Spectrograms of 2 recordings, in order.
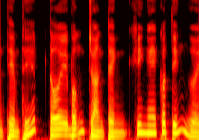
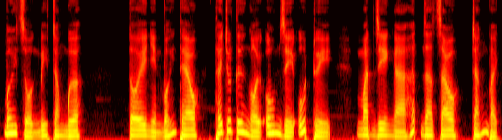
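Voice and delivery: ordinary delivery

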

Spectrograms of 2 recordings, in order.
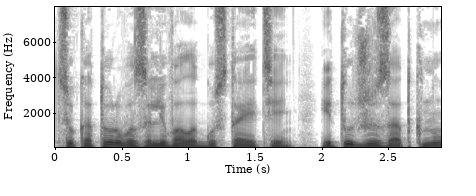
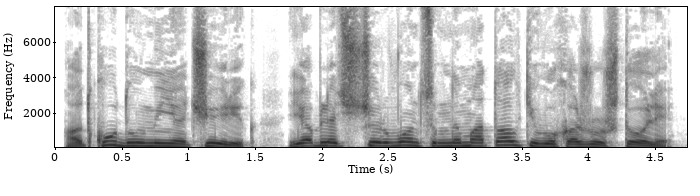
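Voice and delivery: high-pitched aggrieved whine; whiny, tearful; 10 semitones higher than usual. A narrator's reading. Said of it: "запыхтел и плаксиво сообщил".

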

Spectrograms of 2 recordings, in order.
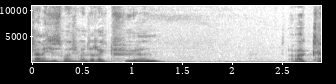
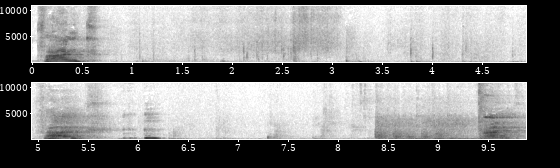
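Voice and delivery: calling out; much slower than usual. Acted. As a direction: shout the name up the stairs. Calling son through the house.

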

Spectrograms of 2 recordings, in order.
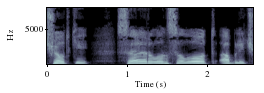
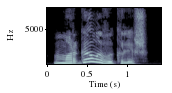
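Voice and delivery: quick, higher teasing cut-in; teasing interjection; 9 semitones higher, 5 dB louder than usual. A narrator's reading. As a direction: finish his threat for him teasingly. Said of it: "вставила я".

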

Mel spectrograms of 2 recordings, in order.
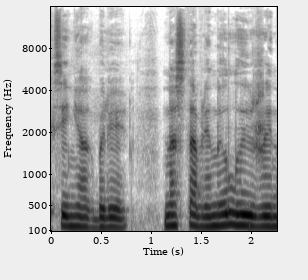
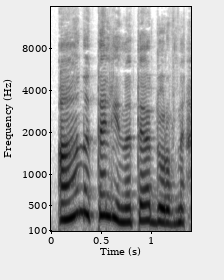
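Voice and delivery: rattling off; 8 semitones higher, 7 dB louder than usual. Acted. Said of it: "затараторила Лена".

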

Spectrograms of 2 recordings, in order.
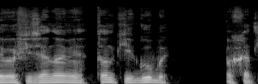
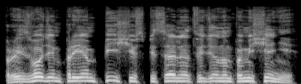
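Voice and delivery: barked formal report, raised pitch; loud military report; 9 semitones higher, 7 dB louder than usual. A narrator's reading. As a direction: report it loudly at attention. Soldier reporting to commander.

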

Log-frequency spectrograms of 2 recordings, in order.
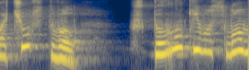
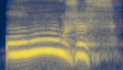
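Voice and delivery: groaning despair; 4 semitones higher, slower than usual. A narrator's reading. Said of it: "застонал суперлятив".

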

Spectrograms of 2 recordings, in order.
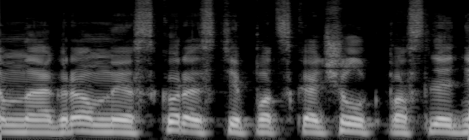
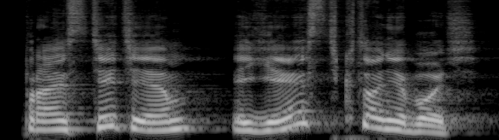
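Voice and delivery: higher-pitched, drawn-out call, no real shout; mild calling out; 6 semitones higher, slower than usual. A narrator's reading. Люсье calls to whoever is home, a mild, high call. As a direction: call lightly into a silent house. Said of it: "крикнула Люсье".

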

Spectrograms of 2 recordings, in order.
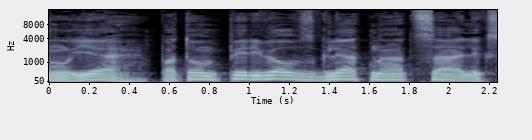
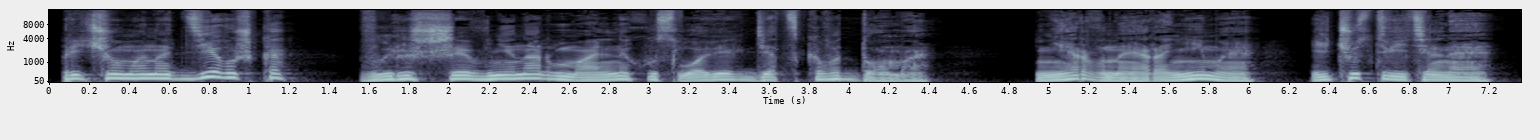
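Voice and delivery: higher, hushed voice with held-back anger; restrained anger; 5 semitones higher than usual. Acted. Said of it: "вибрировал сдерживаемый гнев".

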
